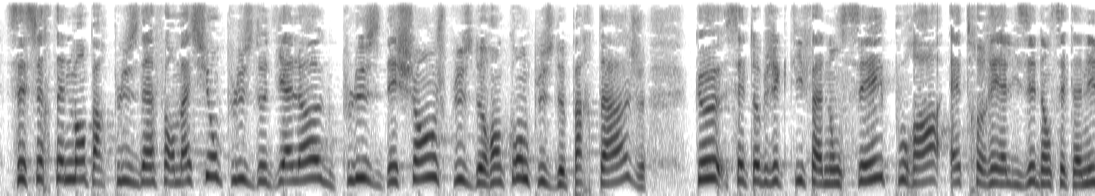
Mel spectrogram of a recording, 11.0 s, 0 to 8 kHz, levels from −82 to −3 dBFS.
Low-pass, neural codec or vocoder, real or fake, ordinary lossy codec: 7.2 kHz; none; real; none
